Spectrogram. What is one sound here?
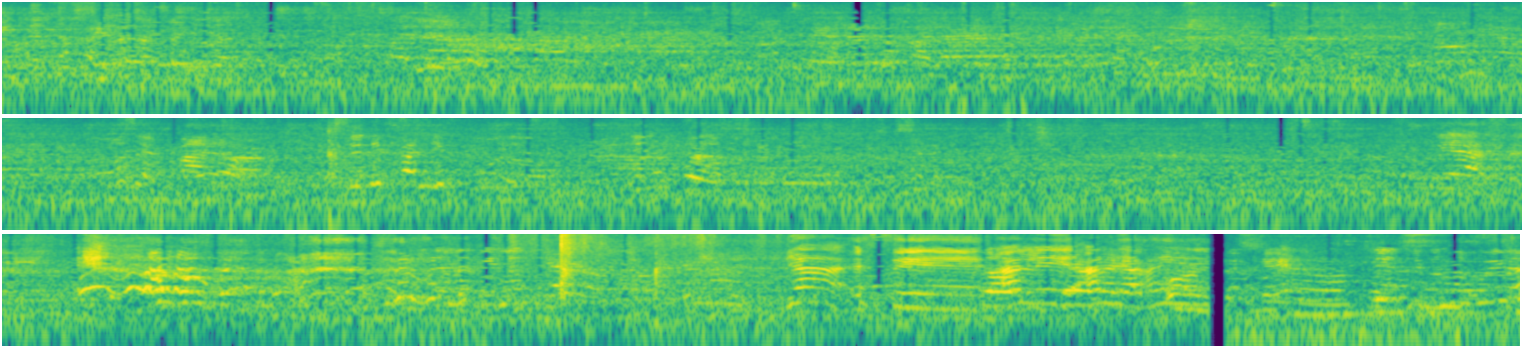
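Crowd chatter murmurs through a large echoing hall.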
